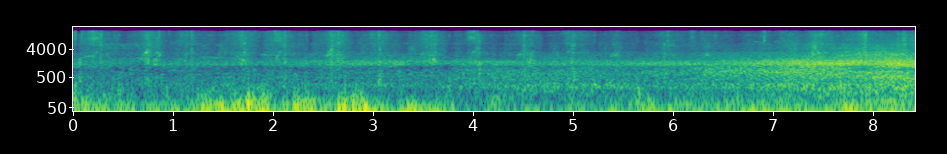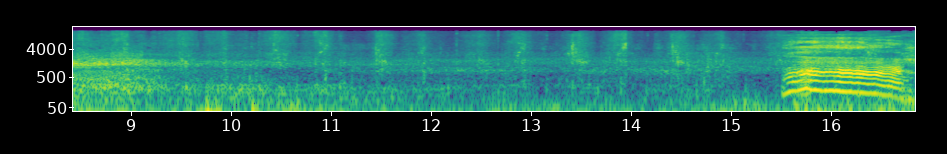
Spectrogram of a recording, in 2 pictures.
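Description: Footsteps walking at a steady pace, faintly ticking about twice a second over a low rumble. About halfway through, a broad rush of noise swells and then fades.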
